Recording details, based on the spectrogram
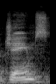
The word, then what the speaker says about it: James: James, J-A-M-E-S, last name Zaborvan, Z-B.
